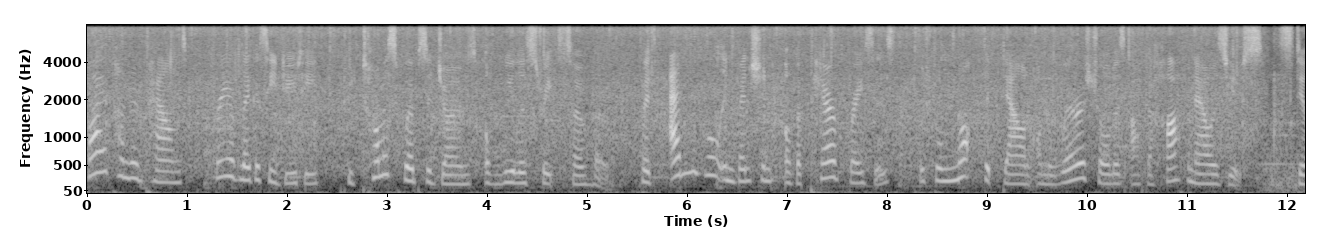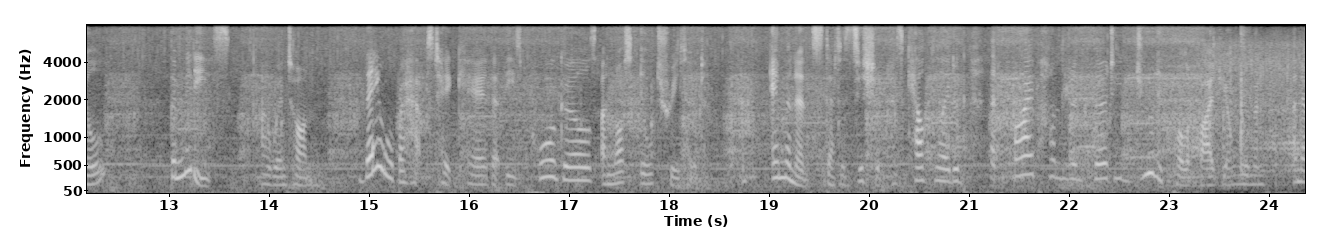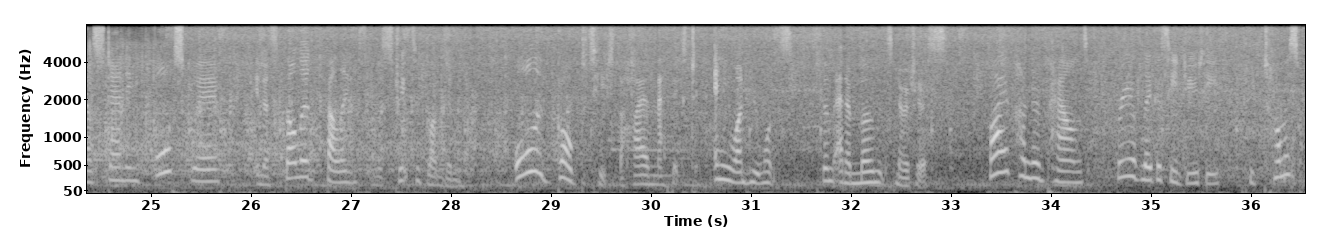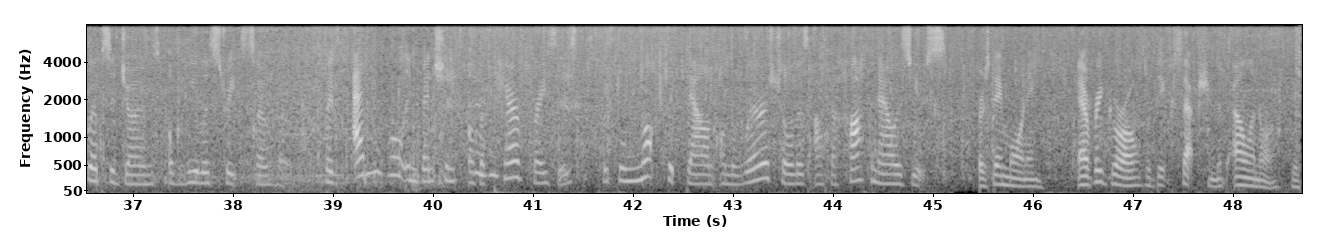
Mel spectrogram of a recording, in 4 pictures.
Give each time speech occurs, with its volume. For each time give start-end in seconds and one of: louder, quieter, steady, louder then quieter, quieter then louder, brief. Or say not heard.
0.0-48.6 steady.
